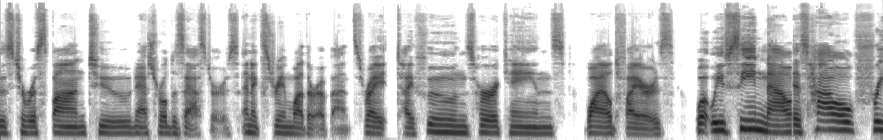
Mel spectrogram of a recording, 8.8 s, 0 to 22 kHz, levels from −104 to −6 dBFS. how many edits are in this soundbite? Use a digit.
1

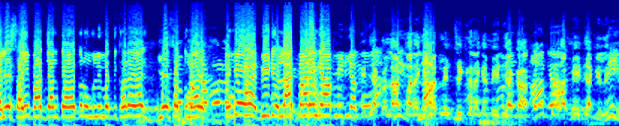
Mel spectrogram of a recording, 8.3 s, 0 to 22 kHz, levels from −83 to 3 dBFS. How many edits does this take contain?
1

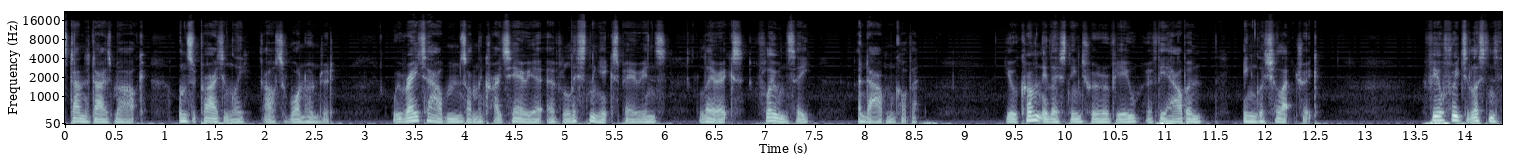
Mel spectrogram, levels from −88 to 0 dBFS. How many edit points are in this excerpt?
0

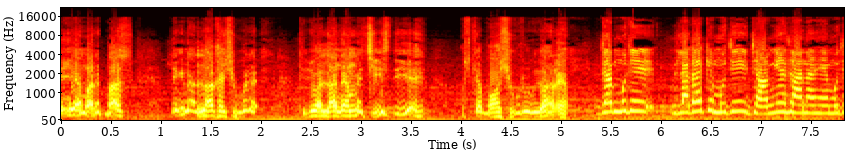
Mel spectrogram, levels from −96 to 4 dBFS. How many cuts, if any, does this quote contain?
1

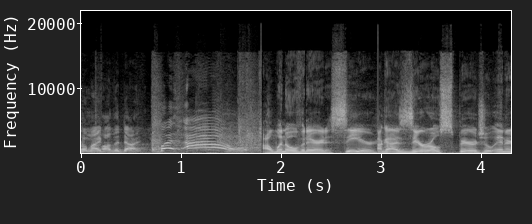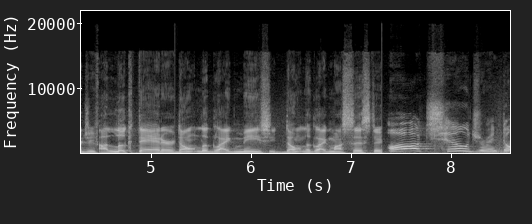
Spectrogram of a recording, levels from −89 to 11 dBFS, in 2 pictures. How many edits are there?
2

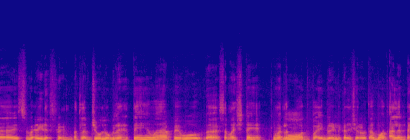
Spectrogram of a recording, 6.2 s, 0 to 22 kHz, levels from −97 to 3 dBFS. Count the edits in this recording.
0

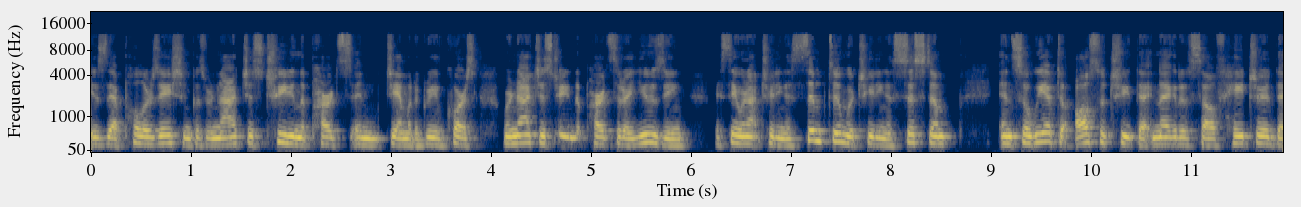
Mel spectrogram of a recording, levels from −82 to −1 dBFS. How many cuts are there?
0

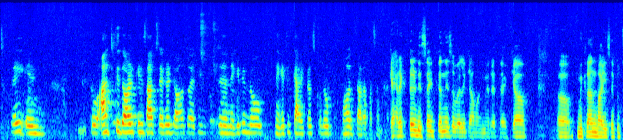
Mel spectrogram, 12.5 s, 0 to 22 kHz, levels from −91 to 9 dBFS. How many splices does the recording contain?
0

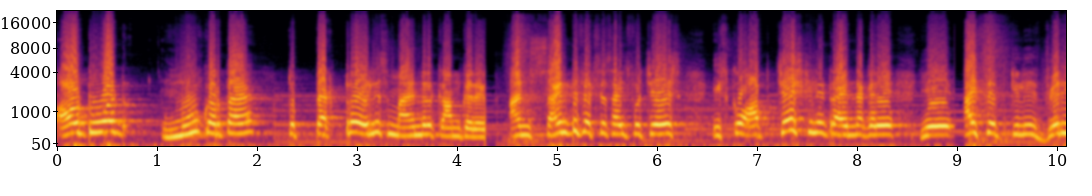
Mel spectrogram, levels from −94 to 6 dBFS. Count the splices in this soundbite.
3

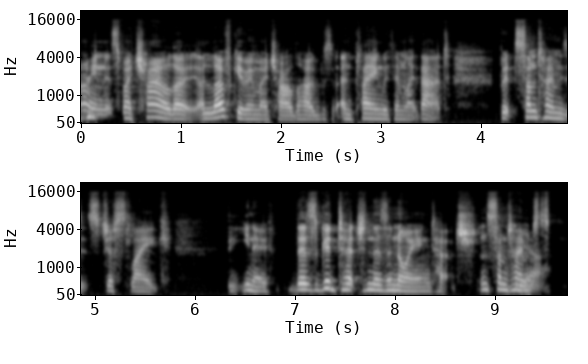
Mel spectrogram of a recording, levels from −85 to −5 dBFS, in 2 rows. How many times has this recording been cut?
3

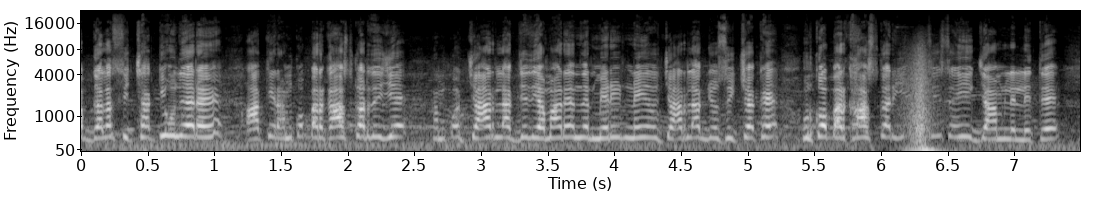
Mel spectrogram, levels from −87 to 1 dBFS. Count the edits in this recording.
1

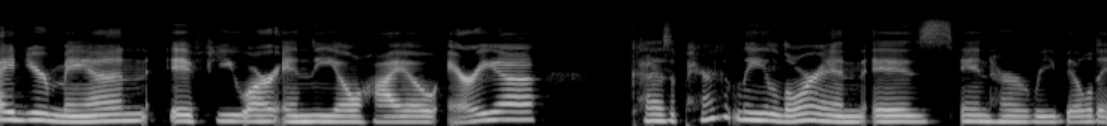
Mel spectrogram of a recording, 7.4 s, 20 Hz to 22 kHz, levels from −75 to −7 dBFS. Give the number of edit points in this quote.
0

